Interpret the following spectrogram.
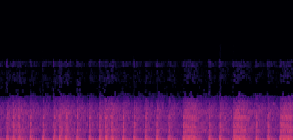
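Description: Twin chrome trumpet horns driven by a Cicada multi-pattern horn relay, sounding in a fast chopped rhythm of short blasts. The pattern changes to longer, even pulses near three seconds in as the relay steps through its modes.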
